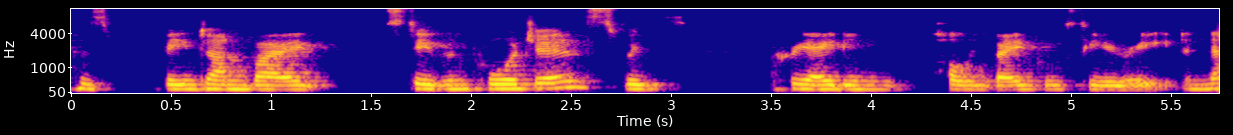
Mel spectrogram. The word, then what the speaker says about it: Porges: Porges, so P-O-R-G-E-S.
